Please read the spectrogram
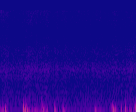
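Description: Faint, irregular low thumps, about a dozen in two seconds, over a steady low electrical hum.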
